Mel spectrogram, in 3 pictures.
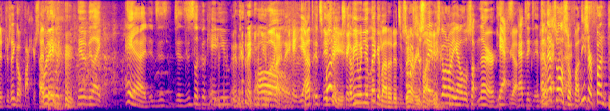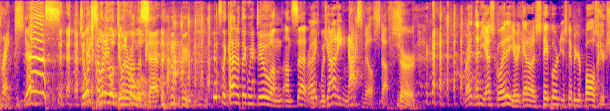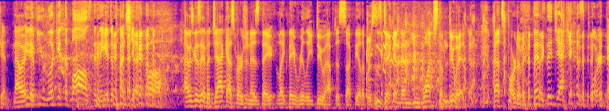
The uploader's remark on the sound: Recorded at the Gateway Theatre in San Francisco on January 11, 2020 as part of SF Sketchfest.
